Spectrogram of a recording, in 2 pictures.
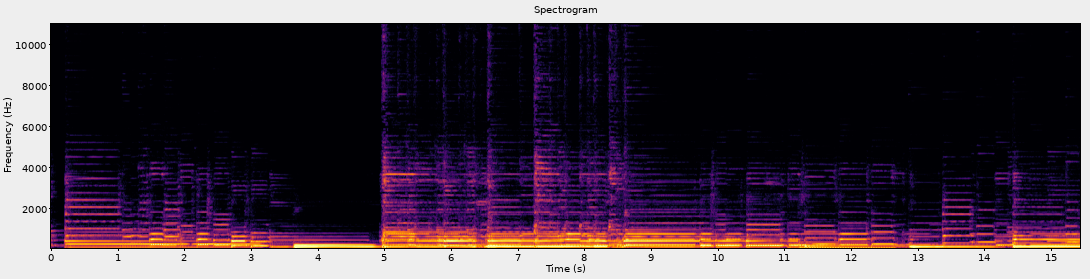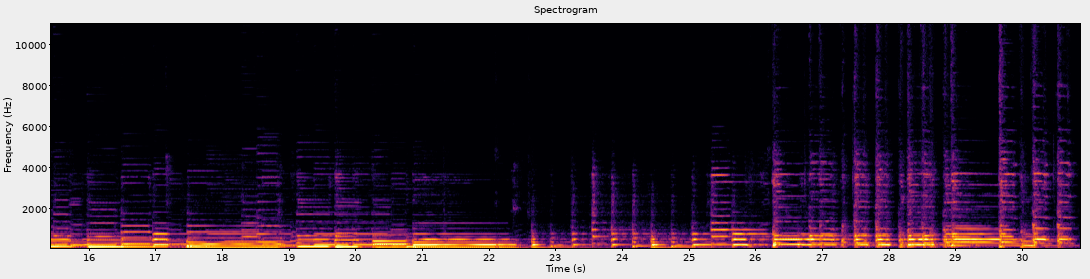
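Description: Stratocaster-style electric guitar playing a string of song intros back to back, single-note riffs mixed with chords. A new, louder intro starts sharply about five seconds in, and the picking turns choppier in the last third.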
